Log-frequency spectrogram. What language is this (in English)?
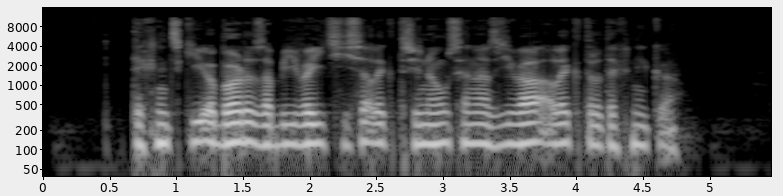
Czech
